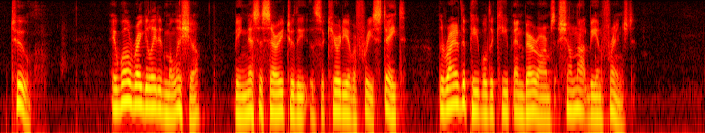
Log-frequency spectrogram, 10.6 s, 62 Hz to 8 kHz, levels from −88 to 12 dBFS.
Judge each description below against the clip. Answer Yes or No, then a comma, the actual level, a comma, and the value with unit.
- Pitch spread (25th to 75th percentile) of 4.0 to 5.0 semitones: No, average, 3.6 semitones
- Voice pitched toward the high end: No, low, 135 Hz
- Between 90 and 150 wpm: No, average, 160 wpm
